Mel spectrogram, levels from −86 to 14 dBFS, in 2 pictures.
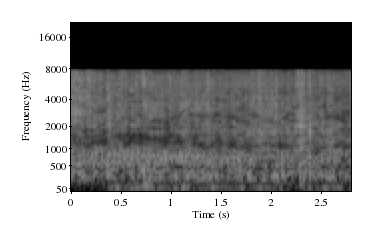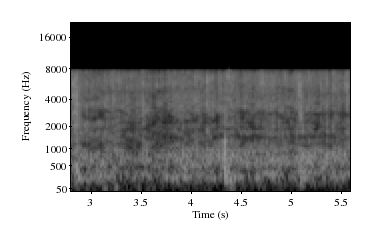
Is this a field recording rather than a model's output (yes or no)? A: no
